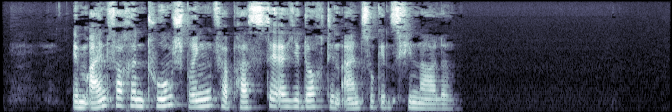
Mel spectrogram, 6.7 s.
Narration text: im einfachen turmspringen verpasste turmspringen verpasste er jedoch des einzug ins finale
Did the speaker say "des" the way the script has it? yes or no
no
